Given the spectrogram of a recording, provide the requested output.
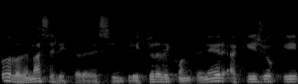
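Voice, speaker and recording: A man's dark, mellow voice with vocal fry and lively intonation. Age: 60s. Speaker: law professor, panel speaker. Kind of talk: conference talk. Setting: auditorium with audience.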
